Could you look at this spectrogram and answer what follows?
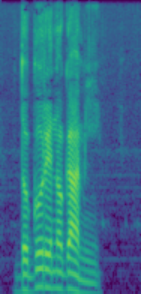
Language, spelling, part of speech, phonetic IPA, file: Polish, do góry nogami, adverbial phrase, [dɔ‿ˈɡurɨ nɔˈɡãmʲi], Pl-do góry nogami.ogg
